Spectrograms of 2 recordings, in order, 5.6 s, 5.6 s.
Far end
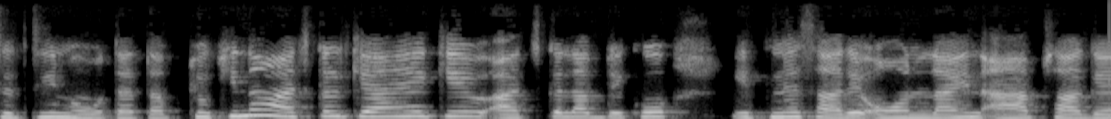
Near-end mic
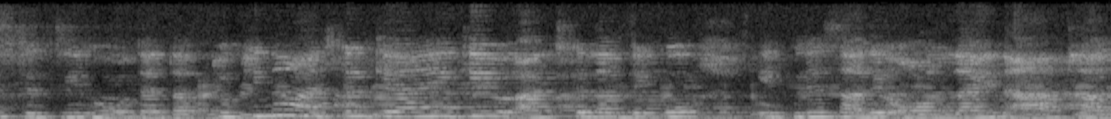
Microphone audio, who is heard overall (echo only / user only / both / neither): both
